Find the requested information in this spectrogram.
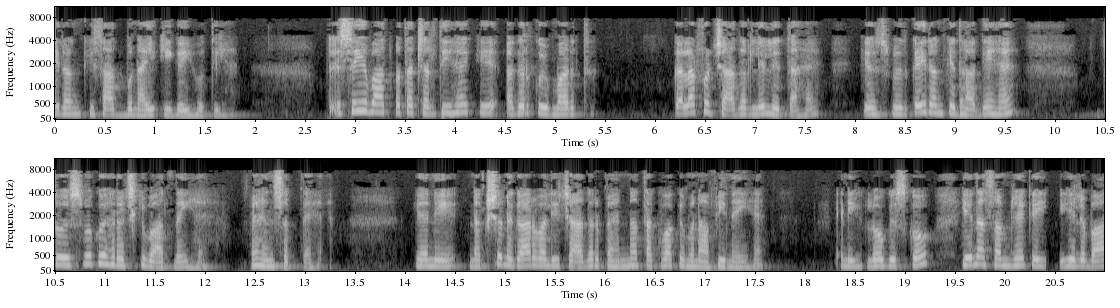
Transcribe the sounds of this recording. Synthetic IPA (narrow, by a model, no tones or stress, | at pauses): iɾɐ̃ŋɡkesaːt̪ʰbʊnaːikiɡɐiɦoːt̪iɦɛ̃ː | t̪o̰ːɪsːejebaːt̪pɐt̪at͡ʃɐlt̪iɦɛkeɐɡəɾkoːimɐɾd̪ʱ | kɐləɾfʊɾt͡ʃaːd̪əɾleleːt̪aɦɛ | jaɪsmẽkɐiɾɐ̃ŋɡ̚ked̪ʱaːɡẽɦɛ̃ | t̪oɪsmẽkoːiɦɐɾəd͡ʒkibaːt̪nɐɦĩɦɛ̃ | pɛɦɛ̃nsɐk̚t̪eɦɛ̃ː | jaːninɐkʃonɪɡaːɾʋaːlit͡ʃaːd̪əɾpɛɦɛnːat̪ɐkʋakemɐnaːfinɐɦĩɦɛ̃ː | ja̰ːniloːɡɪskojenasɐ̃md͡ʒʱẽkejelebaː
